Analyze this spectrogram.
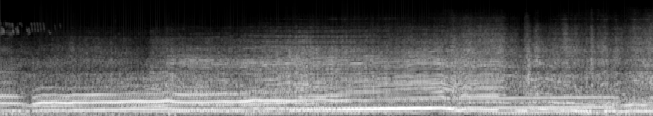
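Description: A car engine revs hard and climbs in pitch as the car speeds closer, then drops as the gear changes.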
